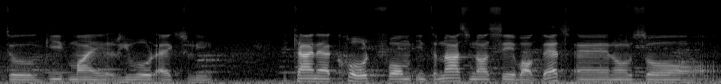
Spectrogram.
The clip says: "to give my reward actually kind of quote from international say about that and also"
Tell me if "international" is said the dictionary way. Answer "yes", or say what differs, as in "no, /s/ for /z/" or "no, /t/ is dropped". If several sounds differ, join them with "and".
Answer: no, /s/ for /ʃ/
